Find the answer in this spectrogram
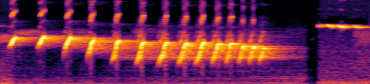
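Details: White-rumped shama lure song: a rapid sequence of similar whistled notes, each swooping up then down, accelerating over about three seconds, followed after a brief gap by a thin, steady high whistle.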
